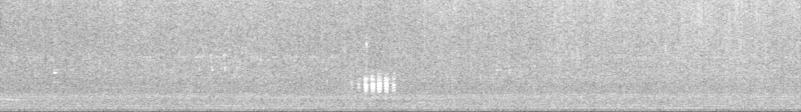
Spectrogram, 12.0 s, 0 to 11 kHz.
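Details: Colony of honey bees in the Blue hive, recorded at a hive check on 6/20/22, giving a continuous, even buzzing drone, broken once midway by a short, higher rattling burst.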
